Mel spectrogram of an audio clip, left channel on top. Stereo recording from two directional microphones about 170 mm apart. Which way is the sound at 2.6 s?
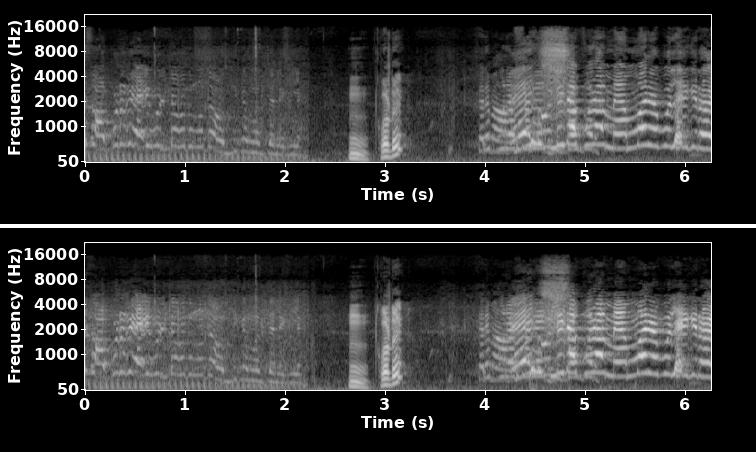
15° left (ahead or behind).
